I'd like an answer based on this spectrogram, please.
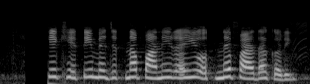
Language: Bhojpuri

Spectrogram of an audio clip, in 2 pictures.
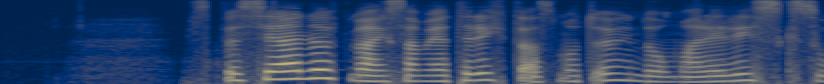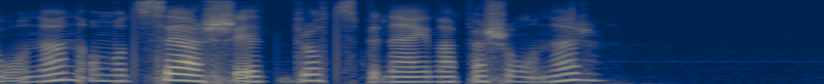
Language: Swedish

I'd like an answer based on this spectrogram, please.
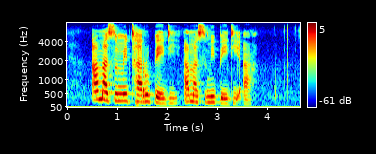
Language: Northern Sotho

